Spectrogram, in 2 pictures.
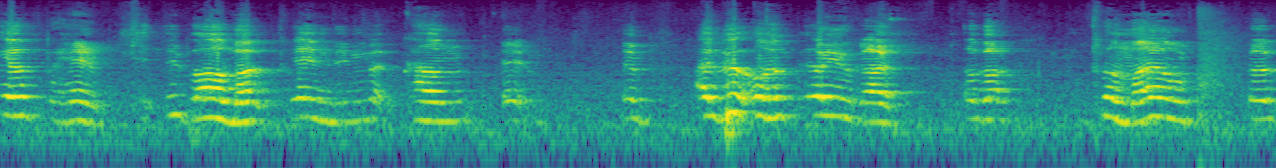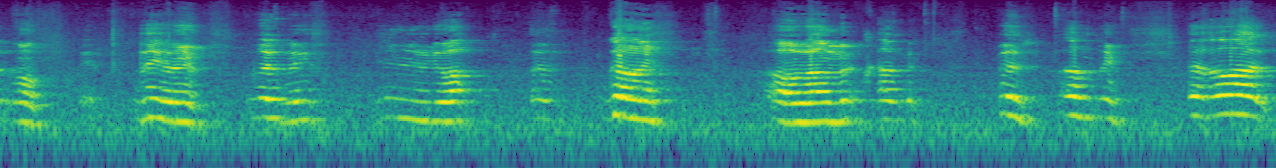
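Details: Adult filmmaker speaking at a cerebral palsy event, with largely unintelligible speech. Finding: dysarthria.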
